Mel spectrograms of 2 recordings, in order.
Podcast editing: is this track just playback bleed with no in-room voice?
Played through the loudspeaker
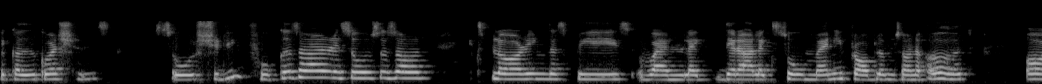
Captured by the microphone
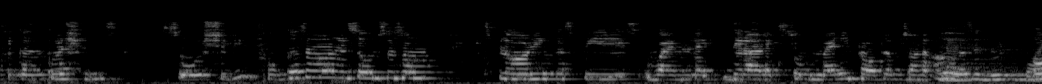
No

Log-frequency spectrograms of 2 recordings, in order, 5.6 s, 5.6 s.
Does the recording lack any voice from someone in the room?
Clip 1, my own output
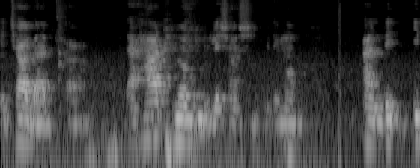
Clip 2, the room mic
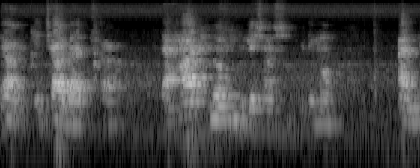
Yes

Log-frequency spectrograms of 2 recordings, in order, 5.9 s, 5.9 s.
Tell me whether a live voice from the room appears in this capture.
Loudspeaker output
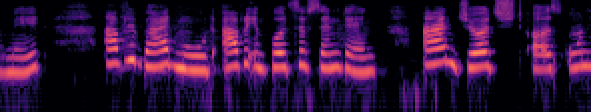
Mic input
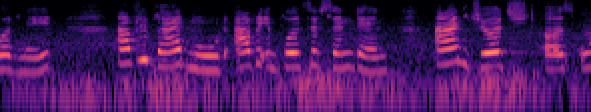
No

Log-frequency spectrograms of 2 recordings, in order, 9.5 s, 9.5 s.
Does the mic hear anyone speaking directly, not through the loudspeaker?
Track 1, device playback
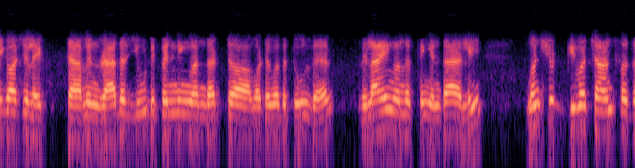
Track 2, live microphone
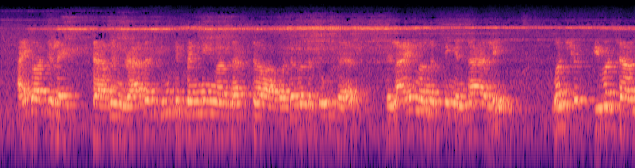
No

